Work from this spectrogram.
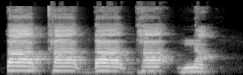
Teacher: जब हम तवर्ग का उच्चारण करते हैं तो इनमें हमारी जीभ दांतों से आकर टच होती है और दांतों पर हवा अवरुद्ध होती है, इसलिए हम इसे दंत से उच्चरित बोलते हैं।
